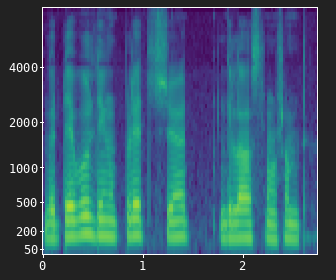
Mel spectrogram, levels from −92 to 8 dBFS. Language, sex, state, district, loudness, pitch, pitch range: Wancho, male, Arunachal Pradesh, Longding, -17 LUFS, 145 Hz, 135-150 Hz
